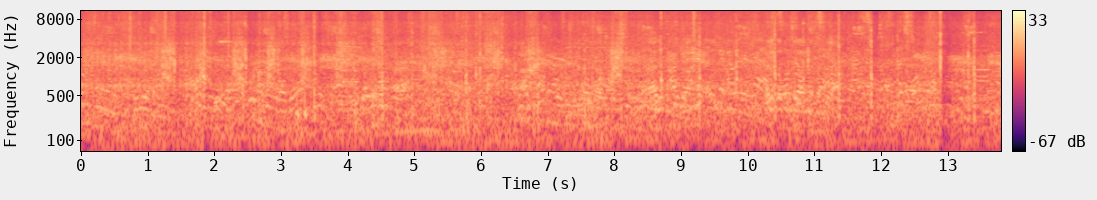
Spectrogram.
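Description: Several men talk loudly nearby.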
